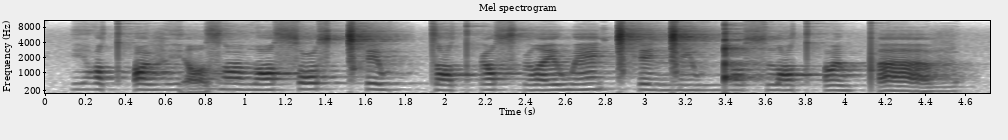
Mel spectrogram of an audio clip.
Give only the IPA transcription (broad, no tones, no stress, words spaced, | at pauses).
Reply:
ɦetˤʔɛvɦɛ̰ zˤãðˤasˤosˤ ǀʰɛwtːɛtˤ ɡosˤɡjɛw ɛ̃ ǀʰɛŋ͡ǀẽwŋ͡ǃosˤlotˤ ʔɛ̃wpʼav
